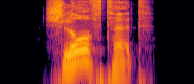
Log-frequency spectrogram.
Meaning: inflection of schlurfen: 1. second-person plural preterite 2. second-person plural subjunctive II
- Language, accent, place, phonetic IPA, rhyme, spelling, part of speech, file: German, Germany, Berlin, [ˈʃlʊʁftət], -ʊʁftət, schlurftet, verb, De-schlurftet.ogg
